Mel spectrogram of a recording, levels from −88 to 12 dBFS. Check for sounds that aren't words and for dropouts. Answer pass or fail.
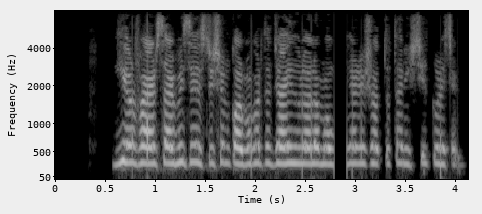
fail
